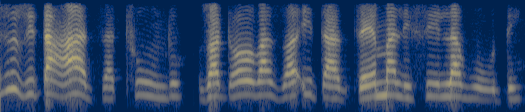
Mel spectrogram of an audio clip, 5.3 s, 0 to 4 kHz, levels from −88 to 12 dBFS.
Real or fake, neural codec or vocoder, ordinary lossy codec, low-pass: fake; codec, 16 kHz in and 24 kHz out, 1 kbps, XY-Tokenizer; none; 3.6 kHz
